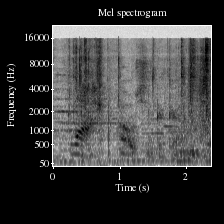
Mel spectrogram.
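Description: A young child answers "yeah" in a high voice, over faint background music.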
